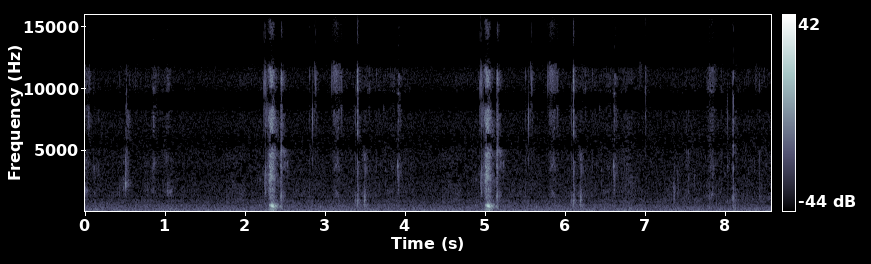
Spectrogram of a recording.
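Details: Gosha, the caracal known as Big Floppa, sneezing indoors: two short, sharp explosive bursts about three seconds apart in an otherwise quiet room.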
